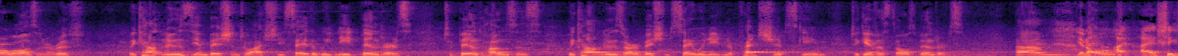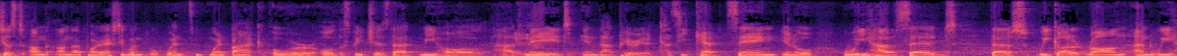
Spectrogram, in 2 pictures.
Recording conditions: busy venue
